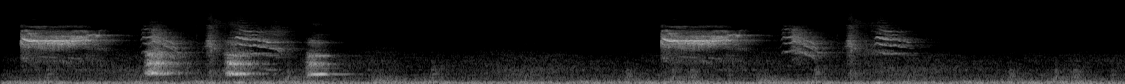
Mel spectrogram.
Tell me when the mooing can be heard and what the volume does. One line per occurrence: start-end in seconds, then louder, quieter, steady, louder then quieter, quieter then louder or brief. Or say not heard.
not heard.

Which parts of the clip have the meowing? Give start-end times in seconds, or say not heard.
0.2-2.9, 6.6-9.1.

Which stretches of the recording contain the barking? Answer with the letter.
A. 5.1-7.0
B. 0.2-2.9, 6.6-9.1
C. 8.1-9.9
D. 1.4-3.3
D.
